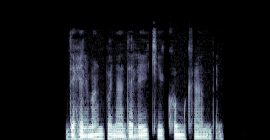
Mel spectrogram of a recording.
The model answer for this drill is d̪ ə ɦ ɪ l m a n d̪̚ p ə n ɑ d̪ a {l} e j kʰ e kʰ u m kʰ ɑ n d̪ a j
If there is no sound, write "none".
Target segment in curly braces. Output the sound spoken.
l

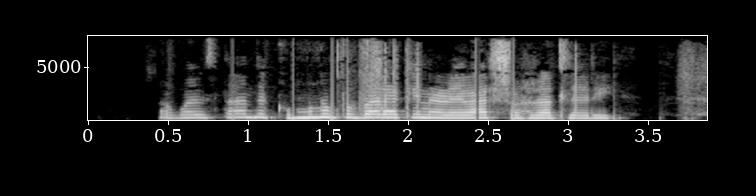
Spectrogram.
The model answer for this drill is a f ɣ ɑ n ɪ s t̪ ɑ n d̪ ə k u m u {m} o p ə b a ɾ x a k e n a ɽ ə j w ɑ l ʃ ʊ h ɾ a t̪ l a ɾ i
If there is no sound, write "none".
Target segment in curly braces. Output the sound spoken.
n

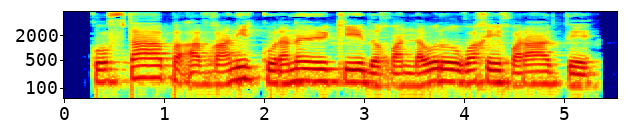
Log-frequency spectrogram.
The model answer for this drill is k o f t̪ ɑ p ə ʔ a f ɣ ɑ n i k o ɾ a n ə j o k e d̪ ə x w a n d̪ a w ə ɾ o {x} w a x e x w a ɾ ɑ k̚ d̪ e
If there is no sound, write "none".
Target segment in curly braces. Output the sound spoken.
ɣ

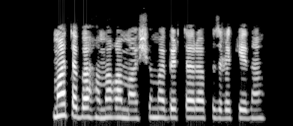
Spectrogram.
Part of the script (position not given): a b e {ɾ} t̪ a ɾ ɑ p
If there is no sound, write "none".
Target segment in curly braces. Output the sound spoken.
ɾ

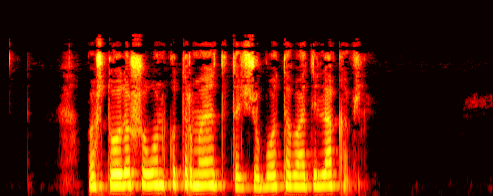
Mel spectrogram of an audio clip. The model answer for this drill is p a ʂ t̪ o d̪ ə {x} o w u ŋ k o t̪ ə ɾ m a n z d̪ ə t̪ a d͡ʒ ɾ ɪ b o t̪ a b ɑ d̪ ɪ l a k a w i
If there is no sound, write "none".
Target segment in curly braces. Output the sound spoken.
ʂ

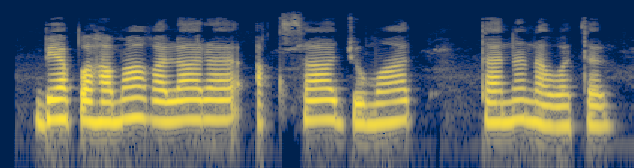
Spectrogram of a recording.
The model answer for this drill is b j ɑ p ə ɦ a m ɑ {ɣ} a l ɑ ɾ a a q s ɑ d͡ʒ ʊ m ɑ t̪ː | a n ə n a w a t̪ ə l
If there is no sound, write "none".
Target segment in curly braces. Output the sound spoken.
ɣ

